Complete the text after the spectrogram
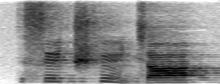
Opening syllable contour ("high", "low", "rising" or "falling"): high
